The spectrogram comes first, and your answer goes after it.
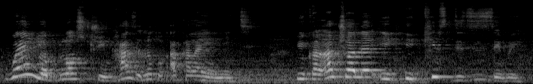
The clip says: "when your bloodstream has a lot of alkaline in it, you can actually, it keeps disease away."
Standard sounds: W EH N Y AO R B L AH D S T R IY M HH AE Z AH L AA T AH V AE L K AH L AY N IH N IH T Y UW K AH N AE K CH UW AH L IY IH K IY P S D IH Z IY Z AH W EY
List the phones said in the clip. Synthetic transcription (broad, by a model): W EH N Y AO B L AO S T R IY M HH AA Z AH N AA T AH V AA K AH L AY IH N IH T Y UW K AH N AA K CH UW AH L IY IH K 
